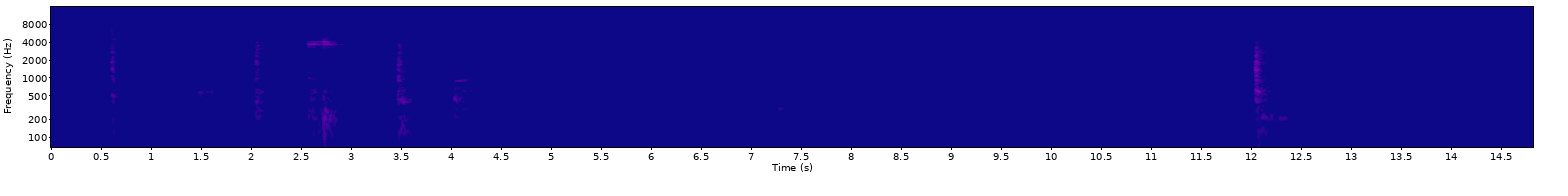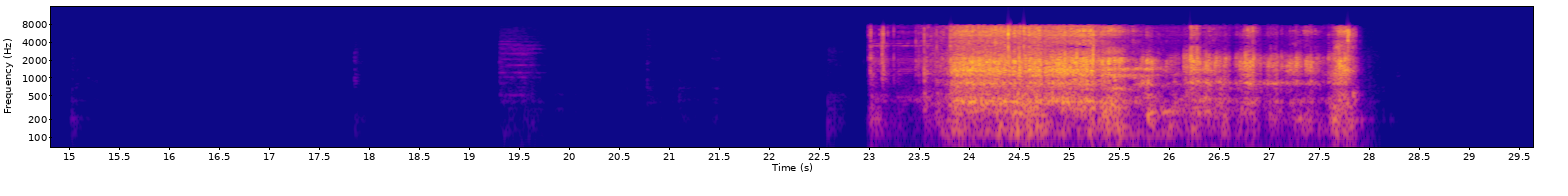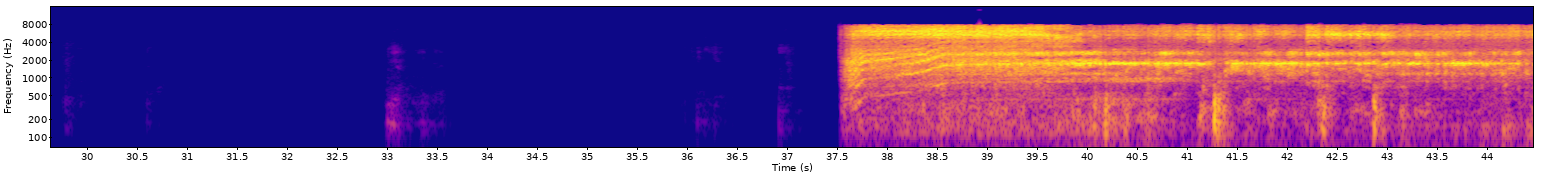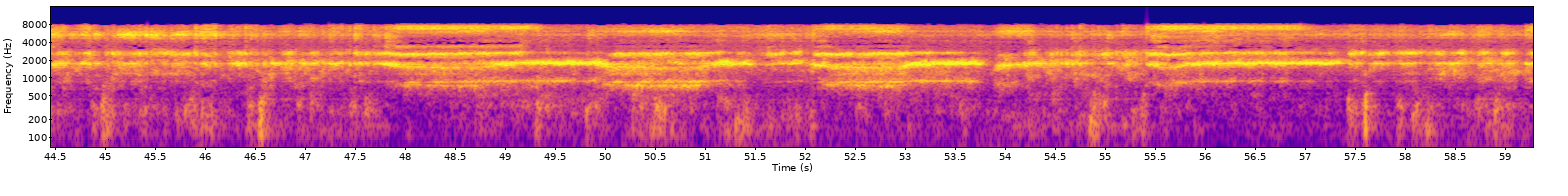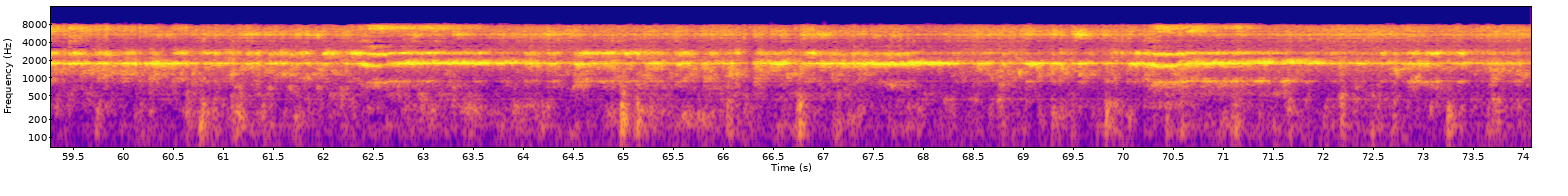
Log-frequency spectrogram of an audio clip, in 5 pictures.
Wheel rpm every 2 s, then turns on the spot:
0, 0, 0, 0, 0, 0, 0, 0, 0, 0, 0, 0, 20, 20, 0, 0, 0, 0, 30, 200, 230, 230, 230, 230, 220, 220, 220, 230, 230, 230, 230, 230, 230, 230, 230, 230, 230.
24-28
